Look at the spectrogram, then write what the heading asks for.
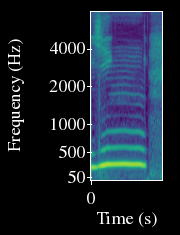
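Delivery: ying held high and flat, first tone. Pronouncing a name tone by tone, high level first tone on Ying. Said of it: "The first tone just like Ying".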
